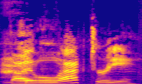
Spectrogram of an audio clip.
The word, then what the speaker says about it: phylactery: phylactery.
